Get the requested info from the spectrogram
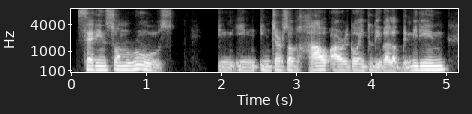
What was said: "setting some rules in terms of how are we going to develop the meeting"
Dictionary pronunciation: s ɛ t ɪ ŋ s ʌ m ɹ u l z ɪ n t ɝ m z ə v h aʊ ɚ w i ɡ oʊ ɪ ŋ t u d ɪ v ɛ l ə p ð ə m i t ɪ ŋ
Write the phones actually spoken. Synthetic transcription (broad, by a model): s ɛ t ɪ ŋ s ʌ m ɹ u l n ɪ n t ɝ m s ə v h aʊ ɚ w i ɡ oʊ ɪ ŋ t u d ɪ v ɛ l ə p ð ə m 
